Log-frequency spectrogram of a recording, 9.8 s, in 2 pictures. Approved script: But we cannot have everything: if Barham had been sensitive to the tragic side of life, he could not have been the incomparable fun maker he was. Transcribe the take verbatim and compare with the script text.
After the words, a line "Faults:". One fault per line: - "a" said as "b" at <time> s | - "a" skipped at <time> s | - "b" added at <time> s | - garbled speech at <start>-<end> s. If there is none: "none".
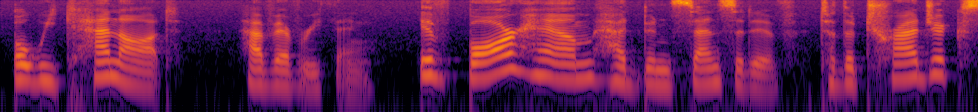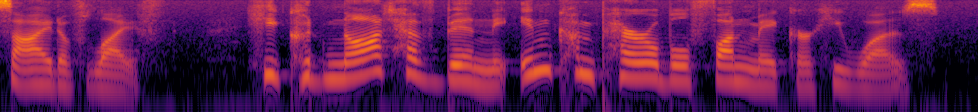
But we cannot have everything: if Barham had been sensitive to the tragic side of life, he could not have been the incomparable fun maker he was.
Faults:
none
